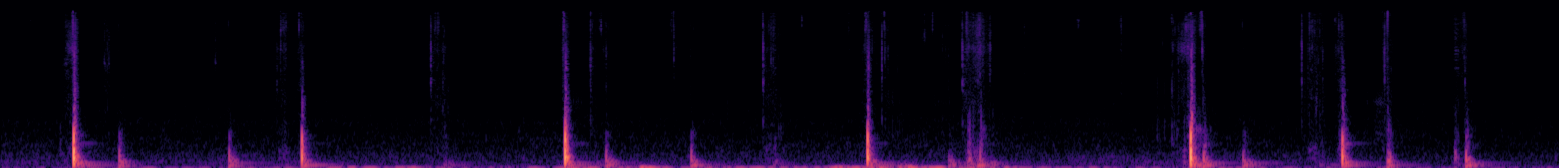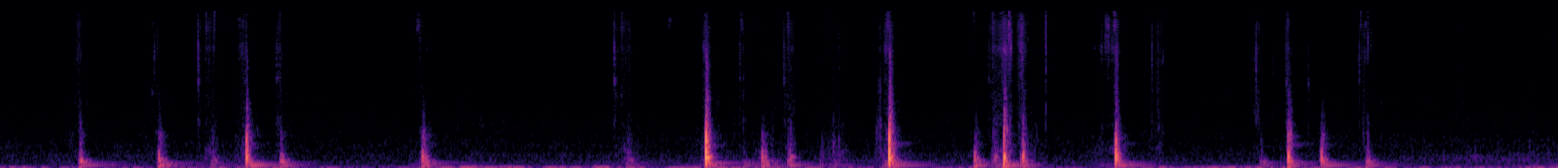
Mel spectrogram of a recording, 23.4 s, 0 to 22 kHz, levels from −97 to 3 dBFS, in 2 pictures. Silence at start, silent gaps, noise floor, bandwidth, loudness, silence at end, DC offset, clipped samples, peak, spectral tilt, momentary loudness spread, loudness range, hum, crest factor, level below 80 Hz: 0.55 s; none; -73 dBFS; 16.5 kHz; -32 LUFS; 1.4 s; under 0.1%; under 0.1%; -2 dBFS; -9.5 dB/octave; 27 LU; 13 LU; none; 34 dB; -56 dBFS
